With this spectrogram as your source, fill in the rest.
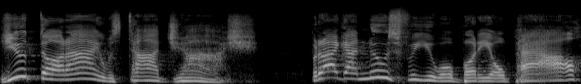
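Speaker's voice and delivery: put-on generic American accent, swooping and very drawn out. Imitating an american undercover boss's big reveal: put-on american accent. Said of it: "That's all fifty states right there".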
